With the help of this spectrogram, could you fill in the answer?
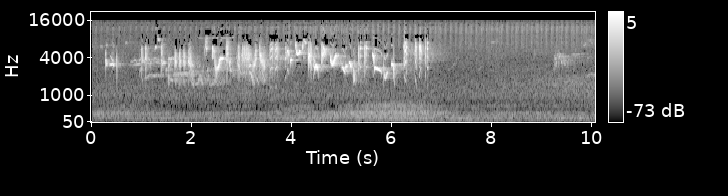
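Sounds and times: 
Eurasian blackcap Sylvia atricapilla song: 0.2s - 6.9s.

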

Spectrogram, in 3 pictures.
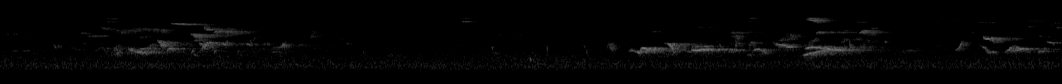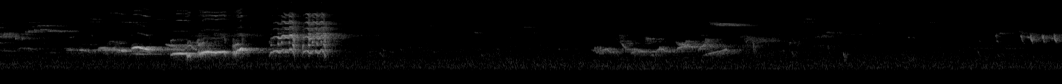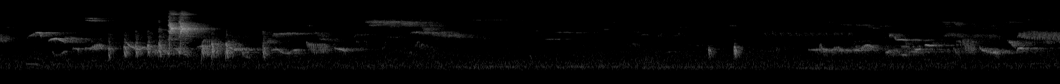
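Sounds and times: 
Common blackbird singing: 0.0s - 3.2s, 6.1s - 14.6s, 15.9s - 19.8s, 20.5s - 31.8s
small birds twittering: 0.0s - 31.8s.

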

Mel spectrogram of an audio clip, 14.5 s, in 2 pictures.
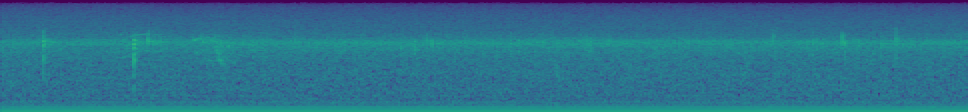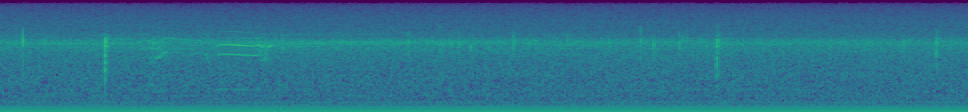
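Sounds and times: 
hydrophone hiss: 0.0s - 14.5s
low electrical hum: 0.0s - 14.5s
killer whale clicks: 5.7s - 8.2s, 10.2s - 12.8s.

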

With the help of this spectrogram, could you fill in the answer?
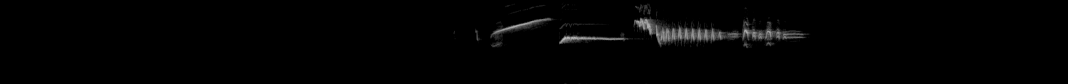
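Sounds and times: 
European robin singing: 4.8s - 8.1s.

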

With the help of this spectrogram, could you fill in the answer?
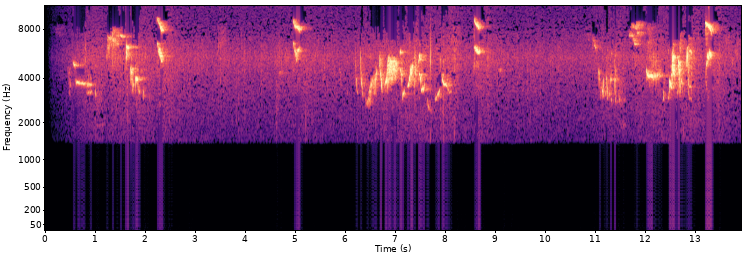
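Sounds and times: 
European robin singing: 0.5s - 2.5s, 4.7s - 5.2s, 6.2s - 8.8s, 11.0s - 13.4s.

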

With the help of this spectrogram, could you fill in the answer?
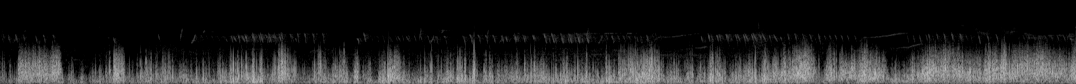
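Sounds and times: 
Common chaffinch Fringilla coelebs singing: 0.0s - 10.7s.

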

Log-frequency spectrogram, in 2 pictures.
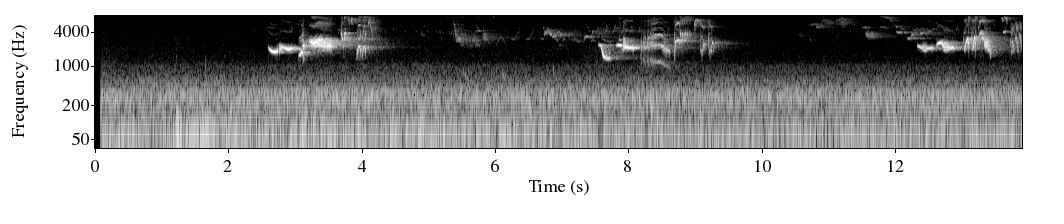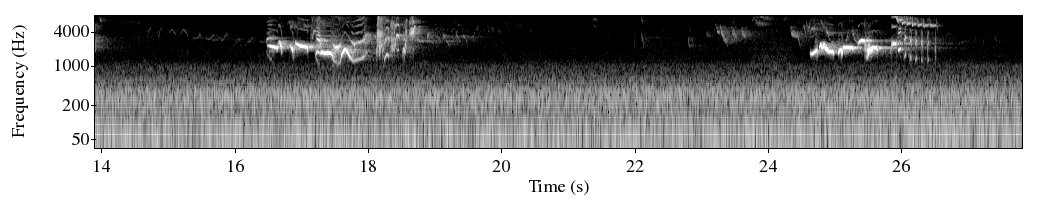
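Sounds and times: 
background rumble: 0.2s - 2.6s
Eurasian blackbird singing: 2.6s - 9.6s, 10.7s - 20.4s, 22.1s - 27.6s.

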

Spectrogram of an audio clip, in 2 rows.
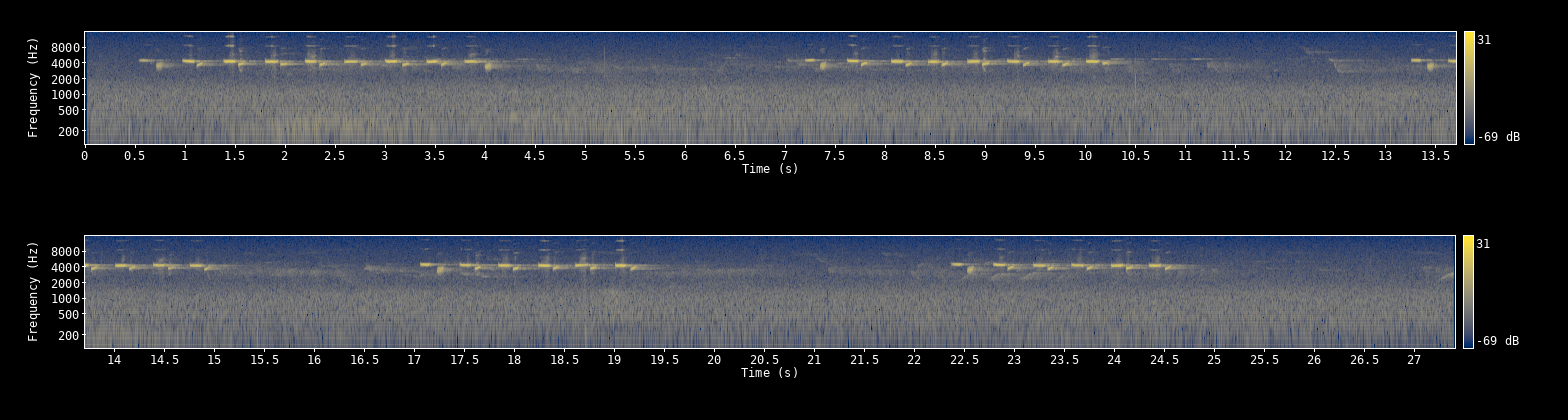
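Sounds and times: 
great tit singing its see-saw phrase: 0.6s - 4.6s, 6.2s - 10.4s, 13.3s - 15.1s, 17.1s - 19.3s, 22.4s - 24.7s.

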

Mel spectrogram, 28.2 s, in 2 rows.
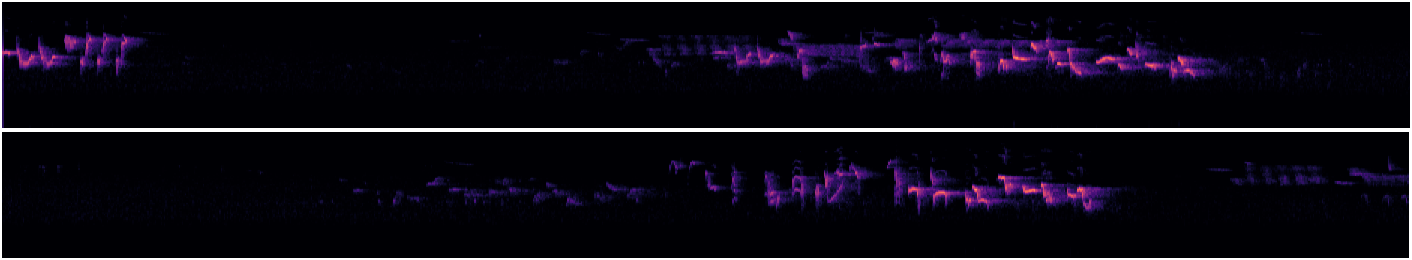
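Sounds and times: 
Eurasian blackcap Sylvia atricapilla singing: 0.0s - 1.6s, 5.6s - 13.2s, 17.4s - 25.2s, 26.2s - 28.1s.

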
